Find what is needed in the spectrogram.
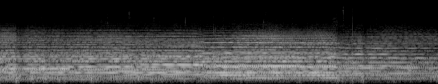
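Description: Slow brass-led music holding sustained chords, with a change of chord about two seconds in.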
